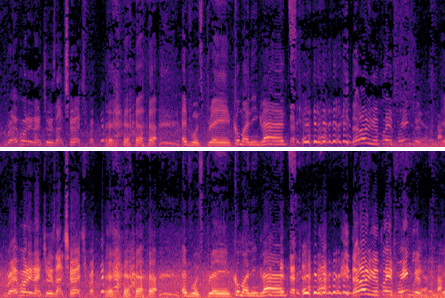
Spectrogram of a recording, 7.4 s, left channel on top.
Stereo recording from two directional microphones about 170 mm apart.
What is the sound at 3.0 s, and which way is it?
Speech, 35° left (ahead or behind).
